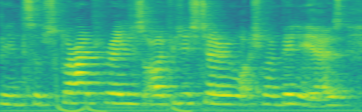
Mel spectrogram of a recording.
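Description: A high-pitched female voice with light background noise and audible room echo. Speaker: beauty vlogger. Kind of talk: casual vlog chat. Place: home room. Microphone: phone near.

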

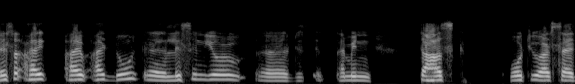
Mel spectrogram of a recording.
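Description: With a Pakistani accent, a woman speaks at medium pitch and a fairly slow pace, with fairly even intonation and long, frequent pauses, in dry, close sound with no echo. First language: Urdu. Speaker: student. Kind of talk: speaking practice. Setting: video call. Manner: halting.

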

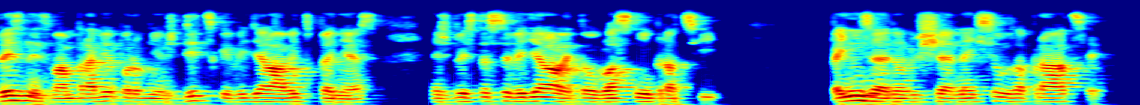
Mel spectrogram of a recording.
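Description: With a quiet background but audible room echo, a man speaks at a moderate pace with fairly even intonation. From Czech Republic. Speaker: entrepreneur, clothing business owner. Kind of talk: webinar talk. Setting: online webinar. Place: home room. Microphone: webcam.

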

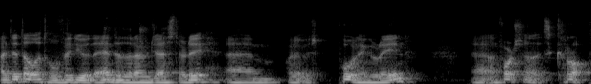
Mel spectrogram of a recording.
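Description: Speaking very fast with a Scottish accent, a man uses a fairly low, somewhat breathy voice and fairly even intonation, with audible room echo around him. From Scotland. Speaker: golf gear reviewer. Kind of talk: video review. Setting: outdoors. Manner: casual. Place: home room.

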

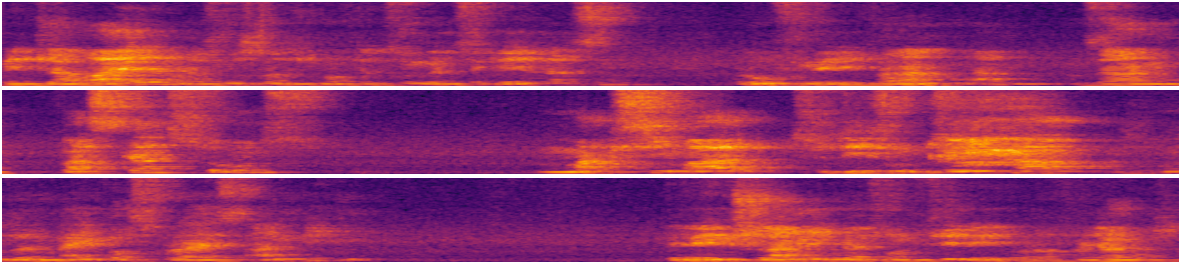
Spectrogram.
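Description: A man talks at a fairly quick pace with ordinary pitch variation and big swings in loudness, leaving long, frequent pauses. Room echo is audible, and light background noise sits underneath. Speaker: restaurant owner; restaurant owner in panel discussion. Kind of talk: audience contribution. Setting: audience with microphone. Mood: earnest, concerned. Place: bar.

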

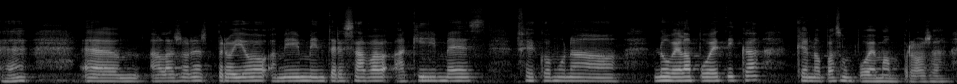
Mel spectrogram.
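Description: A woman in a Czech accent speaks very slowly in a fairly low pitch with monotone, flat intonation, over light background noise. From Czech Republic, Prague; Czech Republic. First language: Czech (speaking Catalan). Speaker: writer and translator; guest. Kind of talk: public talk at library book club. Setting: library event with audience. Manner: halting. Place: hall.

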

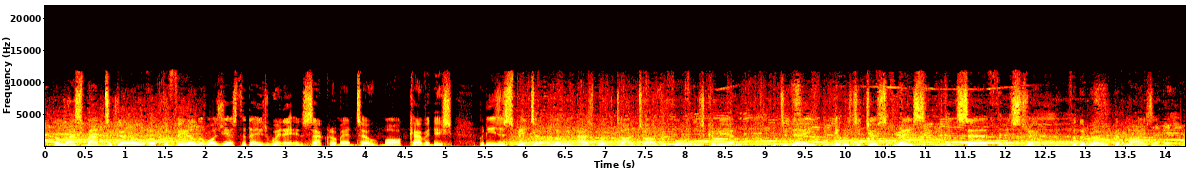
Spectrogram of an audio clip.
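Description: Noticeable background noise surrounds a man speaking fairly high for a man, at a moderate pace and with lively intonation. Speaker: cycling commentator. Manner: fluent, brisk, informative play-by-play, with occasional 'uh' fillers.

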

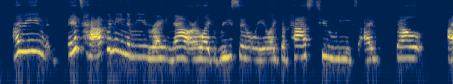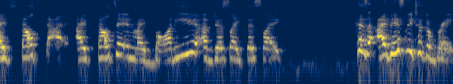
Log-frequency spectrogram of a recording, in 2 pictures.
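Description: A woman's raised, projected voice with an American accent, high in pitch, bright and sharp in tone, lively in intonation, at a moderate pace over a quiet background. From United States, Filipino American. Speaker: environmental activist and media host. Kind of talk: casual chat. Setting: video call. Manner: casual, filler-heavy. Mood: reflective, earnest. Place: home room. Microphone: webcam.

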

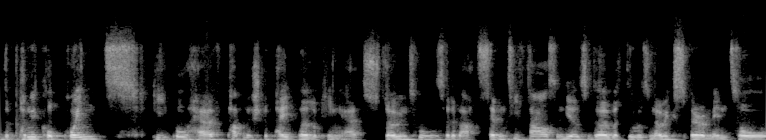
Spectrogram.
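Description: A man talks at a fairly quick pace in a somewhat breathy voice with ordinary pitch variation. The background is quiet. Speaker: guest. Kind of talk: interview answer. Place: home room. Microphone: headset.

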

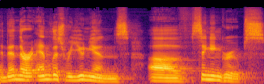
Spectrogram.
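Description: Against a quiet background, a man talks at a moderate pace. His pitch varies in an ordinary way. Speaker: guest lecturer. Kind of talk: lecture. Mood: warm, joking opening remarks. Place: hall. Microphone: podium.

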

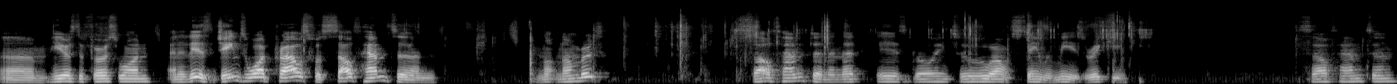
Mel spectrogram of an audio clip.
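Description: A man at a medium pitch talks at a slow pace, with ordinary pitch variation and long, frequent pauses.

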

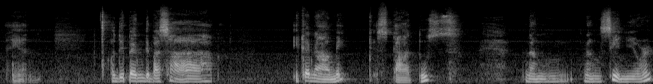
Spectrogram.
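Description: A woman talks at a very slow pace in a very deep, low voice. Her intonation is lively, broken by long, frequent pauses. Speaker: vlogger. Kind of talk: casual vlog talk. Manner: animated.

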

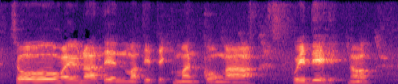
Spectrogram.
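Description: Fairly slow speech from a man amid noticeable background noise. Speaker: vlogger. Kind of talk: cooking vlog. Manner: halting, many fillers.

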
